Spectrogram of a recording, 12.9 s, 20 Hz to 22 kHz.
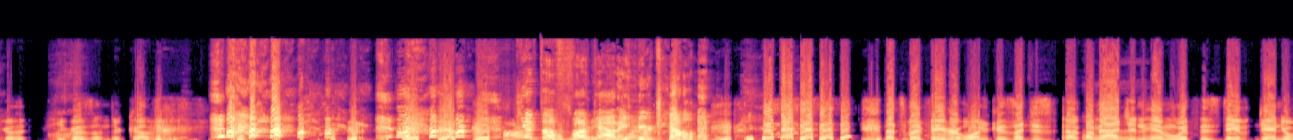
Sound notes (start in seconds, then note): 1.9 giggles; 4.6 more giggles; 7.9 ultra giggle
